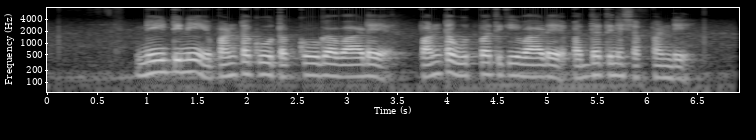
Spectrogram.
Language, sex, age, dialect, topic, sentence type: Telugu, male, 25-30, Southern, agriculture, question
